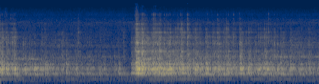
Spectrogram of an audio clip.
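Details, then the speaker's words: Scag mower, belt off, hand-spun idler pulley rocks loose and gives a dry, gritty rattling whir that swells with speed then fades; worn idler pulley bearing, pulley to be removed and bearing replaced. "that's the one with the bad bearing I should not be rocking loose that's the one with the bad bearing"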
